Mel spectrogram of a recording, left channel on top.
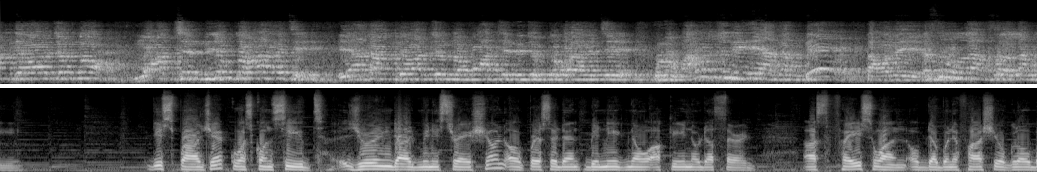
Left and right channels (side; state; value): both; different; correlation 0.00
